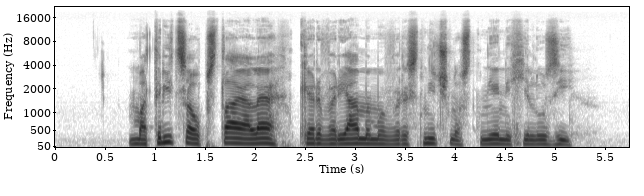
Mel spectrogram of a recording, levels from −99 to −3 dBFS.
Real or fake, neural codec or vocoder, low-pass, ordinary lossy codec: real; none; 19.8 kHz; none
